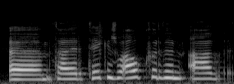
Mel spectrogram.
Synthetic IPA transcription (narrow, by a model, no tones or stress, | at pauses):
θaðɛɾ̥t̪ʰɛːcɪns̬ɔaːwkʰvʏɾðʏnað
